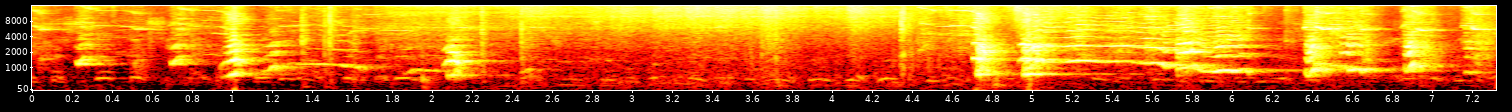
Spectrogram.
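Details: Rescued dogs at an animal rescue in Coin, Malaga, Southern Spain, being settled in for the morning: several excited yelping barks and rising whines in two bursts separated by a quieter pause, with a person talking nearby.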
